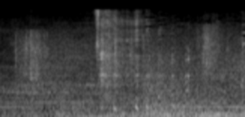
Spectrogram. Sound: nervous laughter

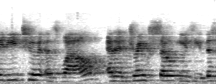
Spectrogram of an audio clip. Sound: talking fast

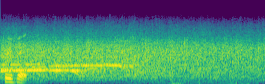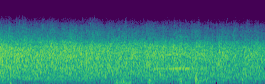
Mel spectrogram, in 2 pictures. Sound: audience clapping and cheering

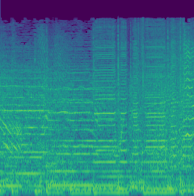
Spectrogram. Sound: Blaze honking; speaking in Gormy language

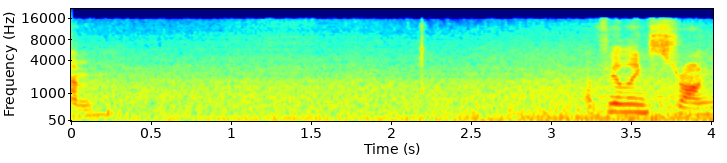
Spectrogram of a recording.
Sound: intense waves crashing

